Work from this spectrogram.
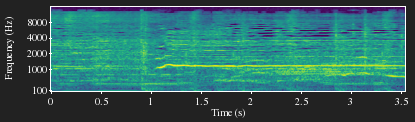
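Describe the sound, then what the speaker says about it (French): Frenzied fans scream and cheer in a packed hall at a male beauty pageant in Paris, a dense continuous crowd roar with shrill whoops rising throughout. "sous les cris des fans déchaînés"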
